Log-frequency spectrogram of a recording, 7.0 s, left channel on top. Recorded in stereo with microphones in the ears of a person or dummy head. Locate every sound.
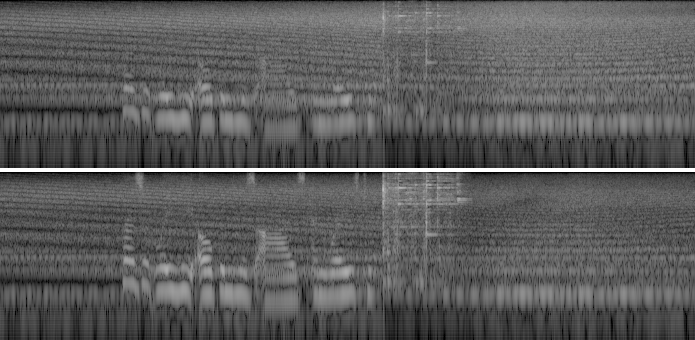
0.0 s a drone: 15° left (ahead or behind); by 7.0 s 40° left (ahead or behind)
1.2 s a woman speaking: 60° right (ahead or behind)
3.8 s breaking glass: 15° right (ahead or behind)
